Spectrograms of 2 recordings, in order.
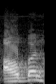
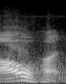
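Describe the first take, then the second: First: আহ্বান said "ahobban"; hard doubled b in আহ্বান; wrong pronunciation. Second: আহ্বান said "aobhan"; aspirated bh after "ao" in আহ্বান; correct pronunciation. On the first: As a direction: keep the "hobb" in আহ্বান. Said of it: "আহ্বান হবে না". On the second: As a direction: glide আহ্বান into "ao-bhan". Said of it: "হবে". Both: Shown as a demonstration.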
